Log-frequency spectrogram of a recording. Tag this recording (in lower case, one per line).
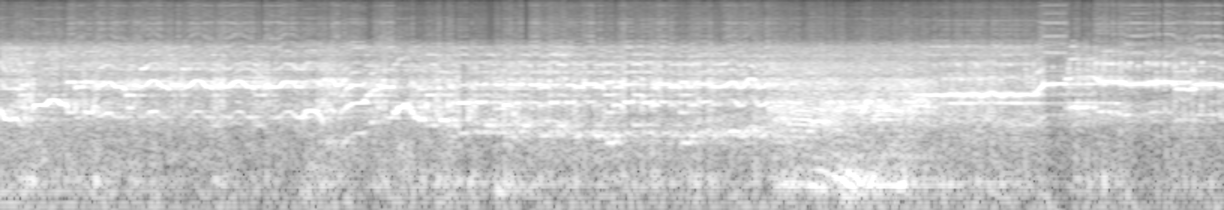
music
